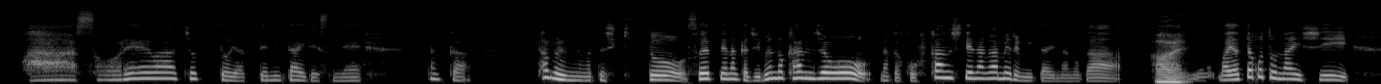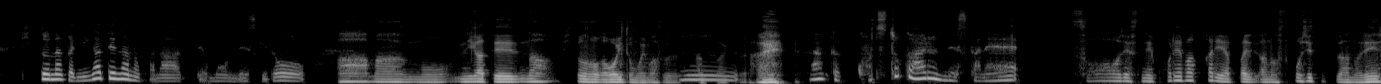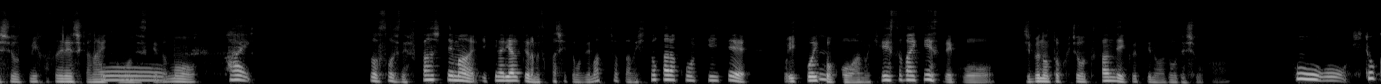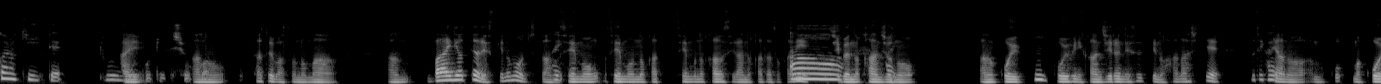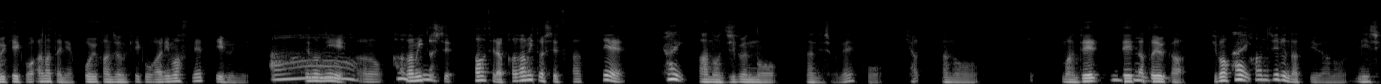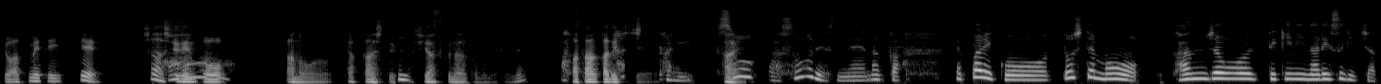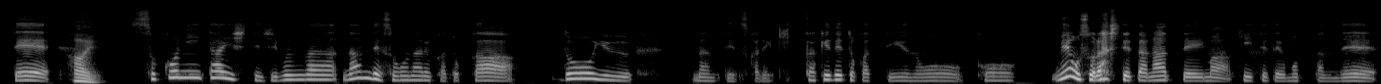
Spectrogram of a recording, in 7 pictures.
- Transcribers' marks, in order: laughing while speaking: "はい"; other noise
- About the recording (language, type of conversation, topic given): Japanese, advice, 感情が激しく揺れるとき、どうすれば受け入れて落ち着き、うまくコントロールできますか？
